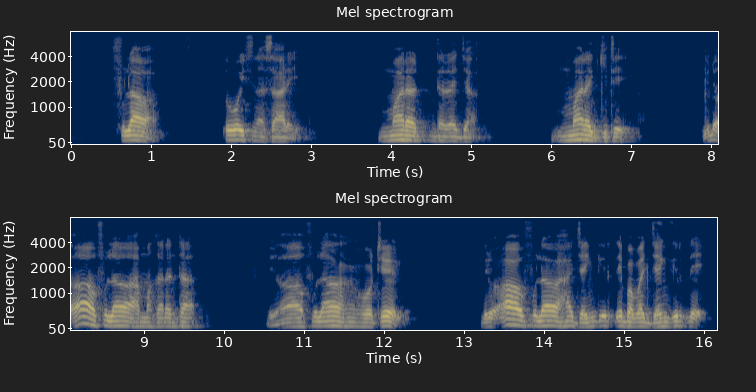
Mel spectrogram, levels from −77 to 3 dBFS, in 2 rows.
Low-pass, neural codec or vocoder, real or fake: 7.2 kHz; none; real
